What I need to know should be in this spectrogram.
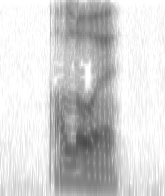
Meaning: aloe (plant)
- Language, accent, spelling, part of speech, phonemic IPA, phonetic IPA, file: Armenian, Eastern Armenian, ալոե, noun, /ɑloˈe/, [ɑlo(j)é], Hy-ալոե.ogg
